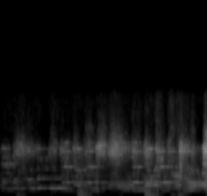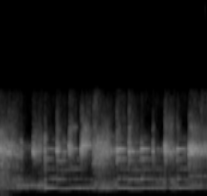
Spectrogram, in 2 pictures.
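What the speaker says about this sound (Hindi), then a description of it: "रुकिए, अभी कॉलेज से फोन आ रहा है" A phone ringtone rings during a college lecture on patent law, a bright repeating electronic melody that keeps going and grows slightly louder, with faint shuffling underneath and no talk.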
